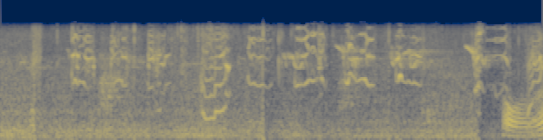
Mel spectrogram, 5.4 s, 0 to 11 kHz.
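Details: A litter of 7-week-old AKC Boston Terrier puppies, sired by Champion General Lee out of Bosarts Sparkle, squeals and whines in a dense chorus of thin, wavering, high-pitched cries, overlapping one another, with a lower voice briefly near the end.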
